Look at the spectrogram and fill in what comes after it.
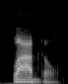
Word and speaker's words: Lobdell: How do you spell that? – L-O-B-D-E-L-L. Lubdol. – L-O-B? – Lubdol. – Would be lob. – Lobdol. – Lobdol. – How about Lobdol? – I'll go with that one.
